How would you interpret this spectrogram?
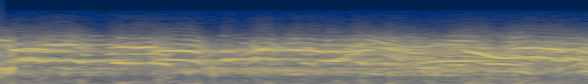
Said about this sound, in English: Well, now the crowd is teasing the Confederate prisoner good-naturedly. These northern spectators are magnanimous in their feeling of victory.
